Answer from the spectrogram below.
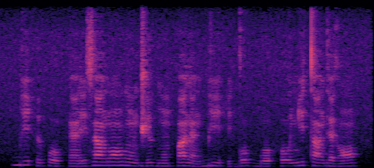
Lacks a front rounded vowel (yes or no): yes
